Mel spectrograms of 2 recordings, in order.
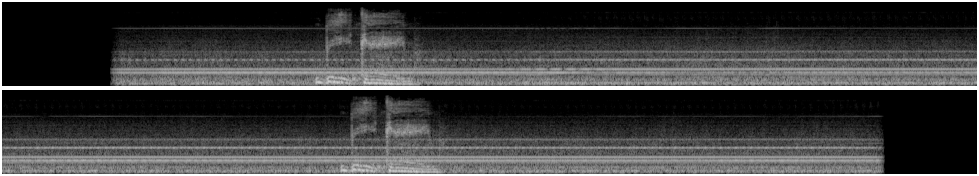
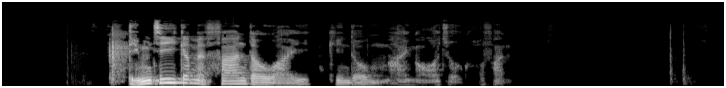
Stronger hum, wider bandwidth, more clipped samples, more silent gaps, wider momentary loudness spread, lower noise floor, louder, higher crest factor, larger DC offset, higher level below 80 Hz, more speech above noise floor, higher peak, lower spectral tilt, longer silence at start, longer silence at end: neither; first, 16.5 kHz vs 9.4 kHz; neither; neither; second, 8 LU vs 25 LU; first, under -90 dBFS vs -51 dBFS; second, -23 LUFS vs -15 LUFS; about the same, 20 dB vs 18 dB; neither; second, -54 dBFS vs -46 dBFS; first, over 73 dB vs 35 dB; second, -4 dBFS vs 0 dBFS; about the same, -5.5 dB/octave vs -4.5 dB/octave; about the same, 1.1 s vs 1.05 s; second, 0.95 s vs 2.2 s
